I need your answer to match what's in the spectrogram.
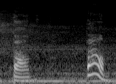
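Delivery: ordinary delivery, nothing marked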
